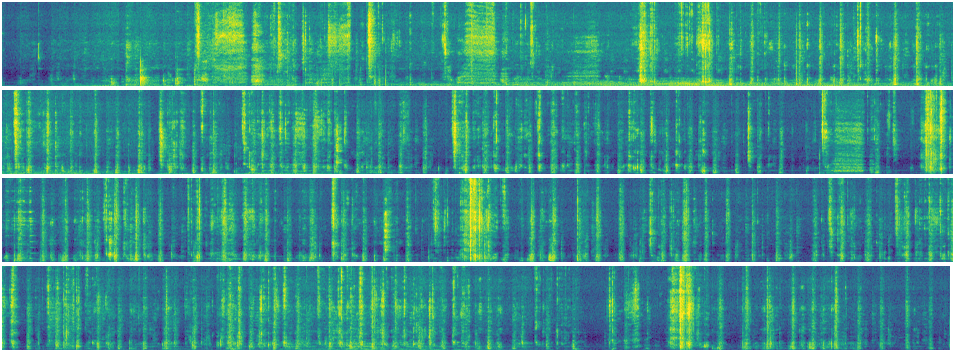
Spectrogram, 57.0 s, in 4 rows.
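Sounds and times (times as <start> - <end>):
low hum: 0.9 - 16.4
wet crunchy chewing: 2.7 - 57.0.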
